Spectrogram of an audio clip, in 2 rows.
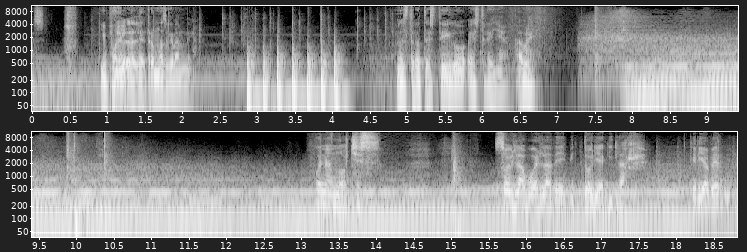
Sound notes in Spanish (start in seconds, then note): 2.8 Toques en la puerta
